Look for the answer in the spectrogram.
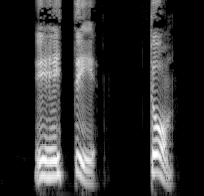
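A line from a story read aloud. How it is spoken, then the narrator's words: Menacing aunt. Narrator (Russian): тетя Поля … говорит грозно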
